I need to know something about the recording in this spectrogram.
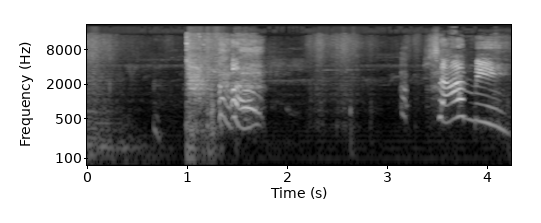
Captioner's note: gasp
